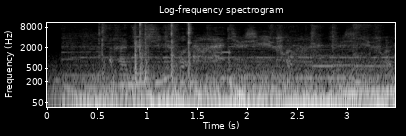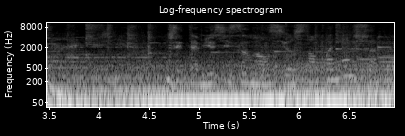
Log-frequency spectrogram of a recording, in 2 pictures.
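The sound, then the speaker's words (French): Steady low engine rumble and road drone inside a moving car being driven in a valley in Haute-Savoie, France, continuous and fairly loud throughout, with a few brief clicks near the start and muffled voices mixed in. “C'est au volant de ma voiture que tout a commencé.”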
